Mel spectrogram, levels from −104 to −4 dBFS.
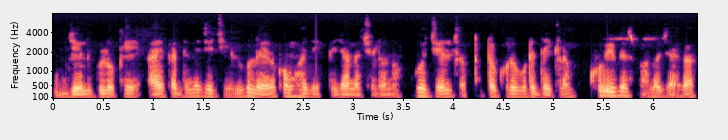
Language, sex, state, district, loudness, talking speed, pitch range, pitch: Bengali, male, West Bengal, Kolkata, -20 LUFS, 185 wpm, 110-115 Hz, 110 Hz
